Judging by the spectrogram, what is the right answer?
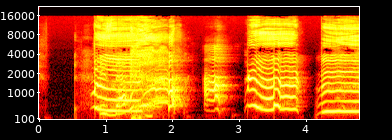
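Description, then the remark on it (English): Four loud, mournful brontosaurus calls from a film scene in which a man and kids in a tree look out at a field of brontosauri, long wavering harmonic wails with a short one between, rising and falling in pitch, with no talking. “Like, do you remember the scene where the guy is in the tree with the kids and they're looking out at the field of brontosauri and he's like, shh, they're singing.”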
